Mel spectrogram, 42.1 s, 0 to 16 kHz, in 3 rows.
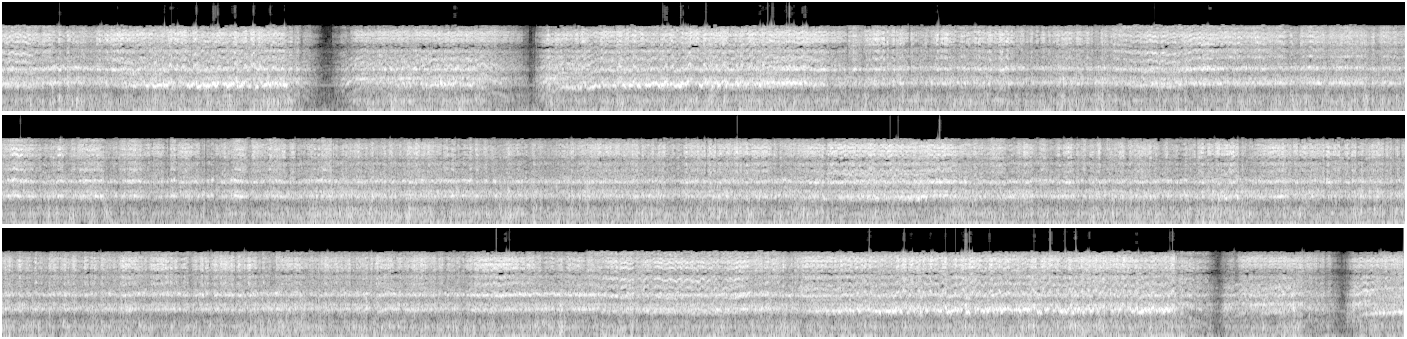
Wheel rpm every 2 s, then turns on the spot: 220, 150, 120, 180, 220, 230, 230, 230, 230, 230, 230, 220, 230, 230, 230, 230, 230, 220, 200, 190, 110.
none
